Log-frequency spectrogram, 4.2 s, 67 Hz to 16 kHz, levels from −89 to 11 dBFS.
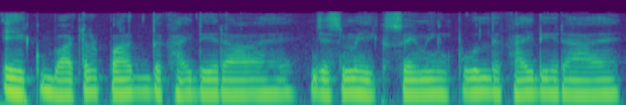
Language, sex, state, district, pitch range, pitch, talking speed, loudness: Hindi, male, Uttar Pradesh, Lalitpur, 125-135 Hz, 130 Hz, 215 wpm, -16 LUFS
